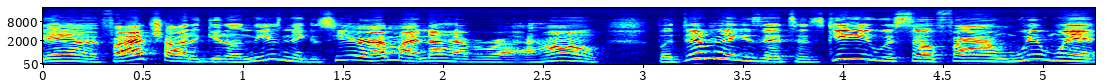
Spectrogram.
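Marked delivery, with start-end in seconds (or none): none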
